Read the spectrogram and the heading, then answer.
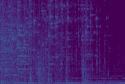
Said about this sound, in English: As he stood, he heard a loud bang, and the window shattered.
